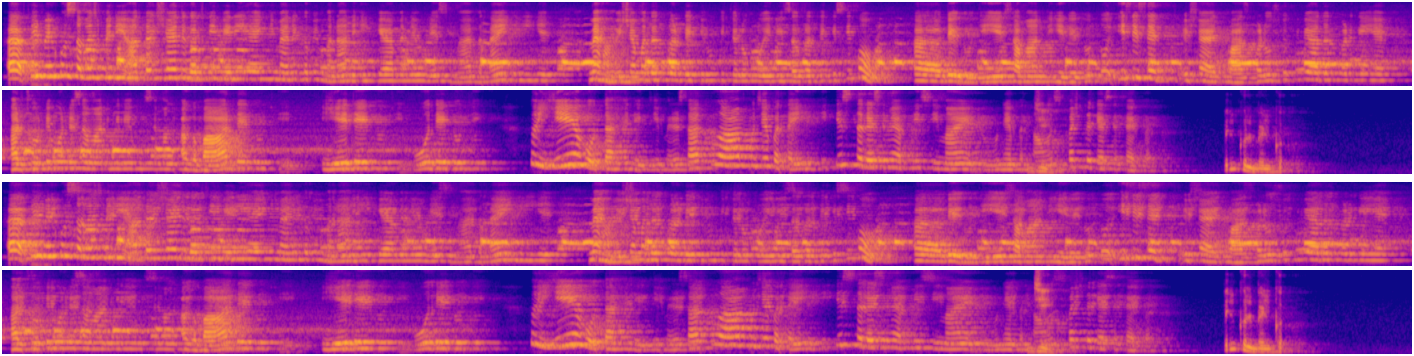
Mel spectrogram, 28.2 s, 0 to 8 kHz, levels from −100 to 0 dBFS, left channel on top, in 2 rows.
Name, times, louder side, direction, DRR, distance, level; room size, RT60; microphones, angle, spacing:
voice 1, 0.0-5.5 5.9-8.7 9.1-13.8 14.2-17.0 17.3-18.9 19.4-25.4, left 2 dB, 40° left, 7 dB, 5.1 m, -28 dB
Swan at lake late at night, 0.7-2.9 3.1-18.0 18.3-18.6, left 4 dB, 65° left, 4.8 m, -29 dB
voice 2, 26.3-26.9, right 2 dB, 85° right, 11 dB, 1.4 m, -31 dB
27.0 x 16.0 x 9.1 m, 0.68 s
head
